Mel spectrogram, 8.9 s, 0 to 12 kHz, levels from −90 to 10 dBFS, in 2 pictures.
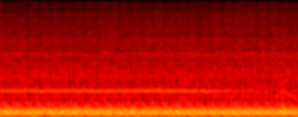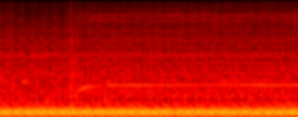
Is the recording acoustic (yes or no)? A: no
